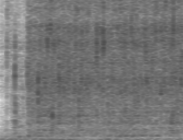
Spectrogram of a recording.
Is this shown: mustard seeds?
yes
